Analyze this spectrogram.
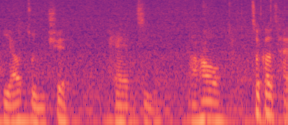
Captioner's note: fujian dialect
